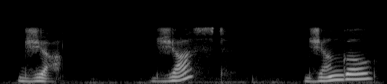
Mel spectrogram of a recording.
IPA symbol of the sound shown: ʌ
